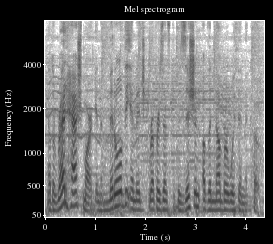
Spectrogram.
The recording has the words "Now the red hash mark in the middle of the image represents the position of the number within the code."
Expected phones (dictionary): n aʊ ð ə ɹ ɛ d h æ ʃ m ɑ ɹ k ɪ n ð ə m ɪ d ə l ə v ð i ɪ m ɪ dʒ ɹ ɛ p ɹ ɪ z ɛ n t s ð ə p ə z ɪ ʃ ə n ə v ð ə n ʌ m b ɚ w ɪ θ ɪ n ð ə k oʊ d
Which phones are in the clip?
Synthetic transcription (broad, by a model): n aʊ ð ə ɹ ɛ d h æ ʃ m ɑ ɹ k ɪ n ð ə m ɪ d l ə v ð i ɪ m ɪ dʒ ɹ ɛ p ɹ ɪ z ɛ n t s ð ə p ə z ɪ ʃ ə n ə v ð ə n ʌ m b ɚ w ɪ θ ɪ n ð ə k oʊ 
